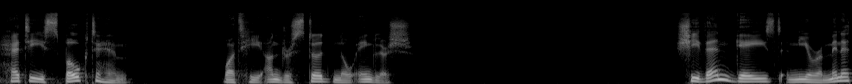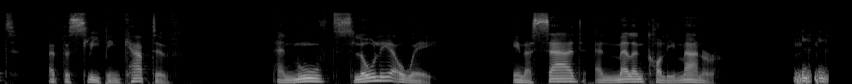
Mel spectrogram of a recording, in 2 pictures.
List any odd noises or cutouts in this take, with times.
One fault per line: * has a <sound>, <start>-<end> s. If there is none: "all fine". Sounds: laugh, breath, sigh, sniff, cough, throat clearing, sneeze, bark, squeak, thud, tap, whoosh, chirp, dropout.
* has a laugh, 16.5-16.8 s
